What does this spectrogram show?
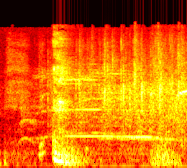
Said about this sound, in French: Merci. C'est pour les kilomètres que vous applaudissez, c'est ça?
